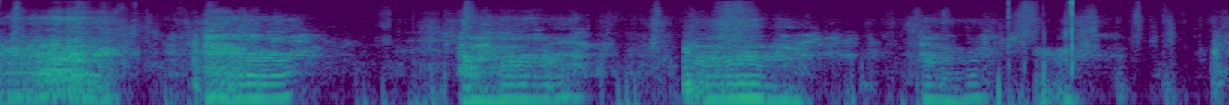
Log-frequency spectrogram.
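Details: Indoors in an office, the Great Danes Ole and Oline growl and grumble in deep, throaty bursts of about a second each. Roughly six rumbles come in uneven succession with short pauses and small clicks between them.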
